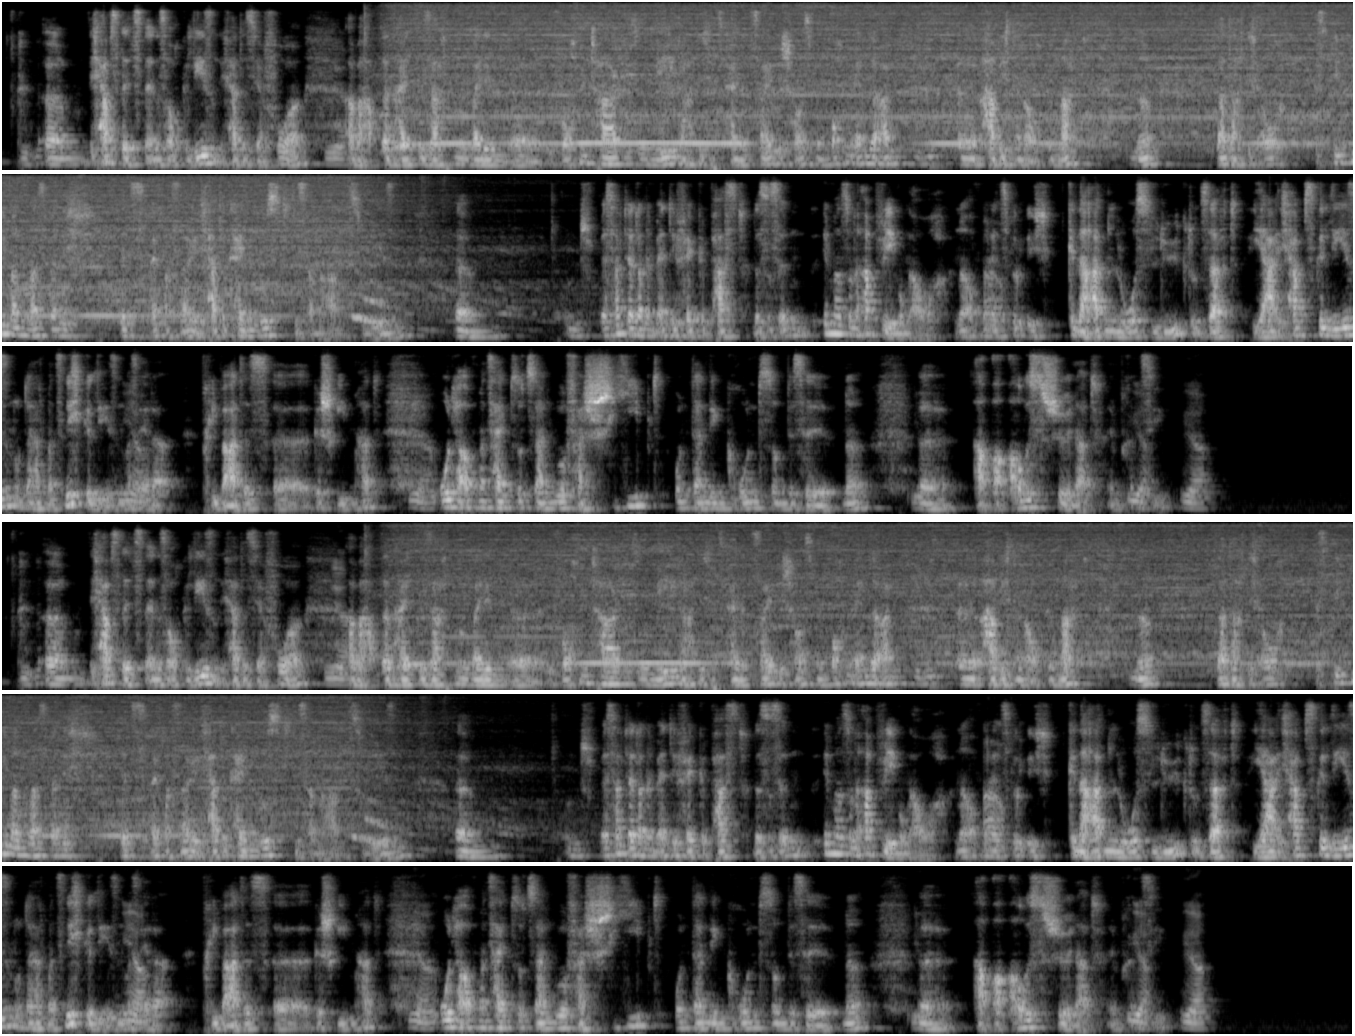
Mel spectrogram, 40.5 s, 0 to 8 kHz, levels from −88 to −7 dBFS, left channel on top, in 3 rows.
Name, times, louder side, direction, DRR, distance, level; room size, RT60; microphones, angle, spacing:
voice 1, 0.2-11.9 12.1-12.8 13.1-18.5 19.1-28.7 29.0-33.4 33.8-36.5 36.7-38.5, left 2 dB, 80° left, 1.6 m, -31 dB
Domestic sounds home sounds, 3.6-19.1, left 4 dB, 40° left, 0.7 m, -35 dB
voice 2, 23.3-23.8 28.2-28.5 31.1-31.4 36.1-36.3 38.3-38.6 38.8-39.1, right 3 dB, 25° right, 0.3 m, -39 dB
4.4 x 2.3 x 2.6 m
head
